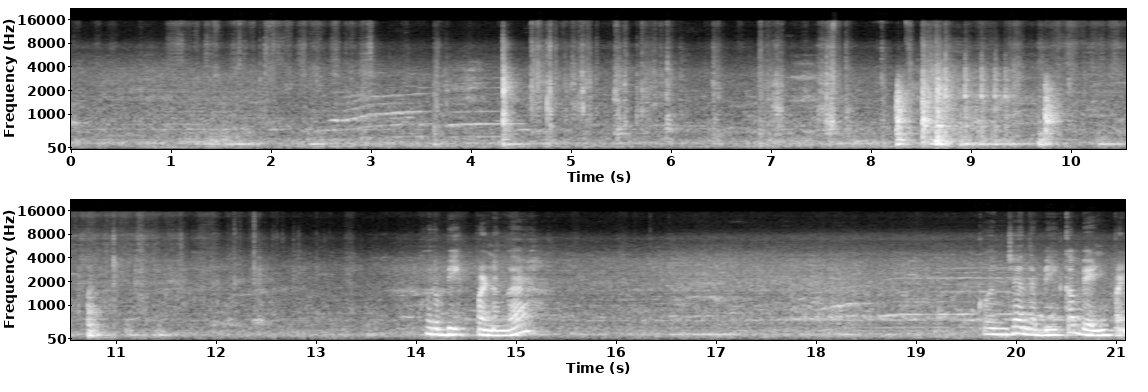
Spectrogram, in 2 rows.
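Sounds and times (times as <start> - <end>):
objects knocking on tabletop: 8.2 - 10.0.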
